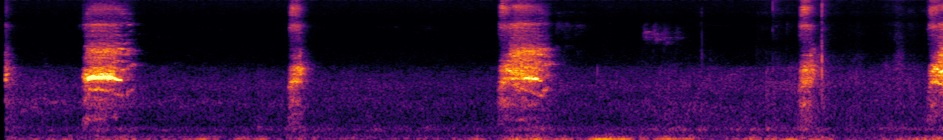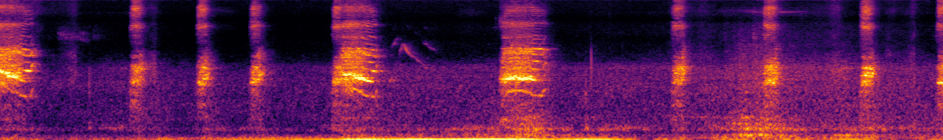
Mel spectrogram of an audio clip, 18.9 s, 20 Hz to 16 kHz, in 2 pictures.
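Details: Squirrel in a Dublin garden on the forenoon of 16 August 2023 making weird noises: short raspy, broadband chucks and longer hoarse squeals at irregular intervals, with a low rumble of background noise.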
